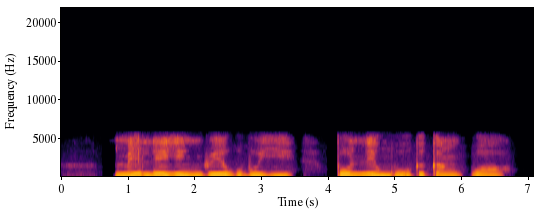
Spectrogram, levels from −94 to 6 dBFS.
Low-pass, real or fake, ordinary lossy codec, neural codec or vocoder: 5.4 kHz; real; Opus, 32 kbps; none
